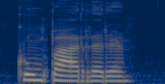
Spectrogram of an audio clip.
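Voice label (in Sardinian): "cumpàrrere", female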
